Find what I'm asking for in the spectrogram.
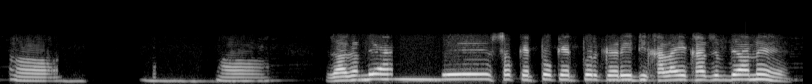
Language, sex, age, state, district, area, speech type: Bodo, male, 45-60, Assam, Baksa, urban, conversation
